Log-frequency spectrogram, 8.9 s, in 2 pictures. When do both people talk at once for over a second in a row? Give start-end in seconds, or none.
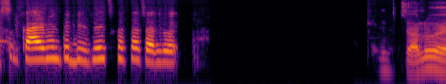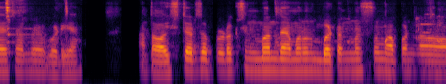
none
